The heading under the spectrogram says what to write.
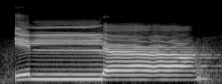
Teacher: इन, बिशैइन इल्ला, حمزہ لام زیر لام الف زبر لا، الا لام کے اوپر تشدید ہے تو اس کو ہم نے جمع کر سختی کے ساتھ پڑھنا ہے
